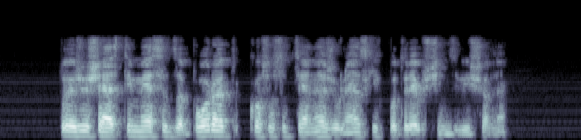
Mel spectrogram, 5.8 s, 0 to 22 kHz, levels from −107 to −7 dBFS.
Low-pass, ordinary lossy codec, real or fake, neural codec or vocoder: 7.2 kHz; none; real; none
